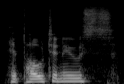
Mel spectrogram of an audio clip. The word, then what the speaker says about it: hypotenuse: Um, I put a picture of a hippo here because, you know, it kind of looks like hippo hypotenuse or hypotenuse, but it is pronounced hypotenuse.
